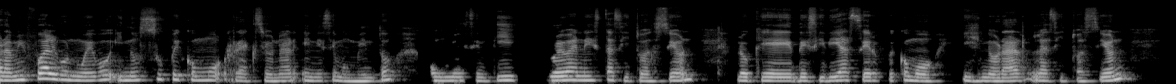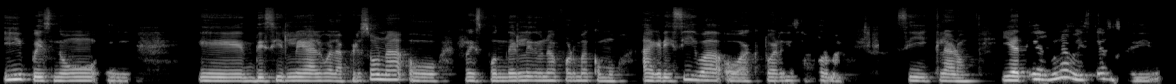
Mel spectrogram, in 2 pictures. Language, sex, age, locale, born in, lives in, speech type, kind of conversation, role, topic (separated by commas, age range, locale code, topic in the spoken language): Spanish, female, 25-29, es-MX, Mexico, Mexico, conversation, unstructured, none, ¿Alguna vez te han tratado mal por ser turista?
